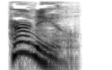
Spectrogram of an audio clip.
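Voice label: "hernial", British English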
